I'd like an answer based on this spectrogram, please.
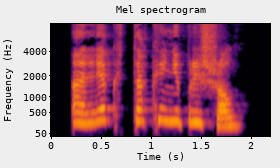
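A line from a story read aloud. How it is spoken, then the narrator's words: Loud. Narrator (Russian): громко проговорила она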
